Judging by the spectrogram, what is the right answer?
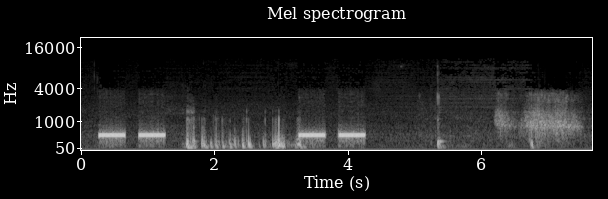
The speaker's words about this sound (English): That's ringing.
